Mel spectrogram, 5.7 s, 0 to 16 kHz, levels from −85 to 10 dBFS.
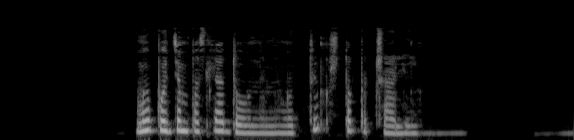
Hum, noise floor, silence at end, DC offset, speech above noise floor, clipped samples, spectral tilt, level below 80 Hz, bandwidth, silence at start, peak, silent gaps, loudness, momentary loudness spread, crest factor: none; -63 dBFS; 0 s; under 0.1%; 32 dB; under 0.1%; -6 dB/octave; -76 dBFS; 7.8 kHz; 1.35 s; -14 dBFS; 5.08-5.34 s; -32 LUFS; 11 LU; 20 dB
